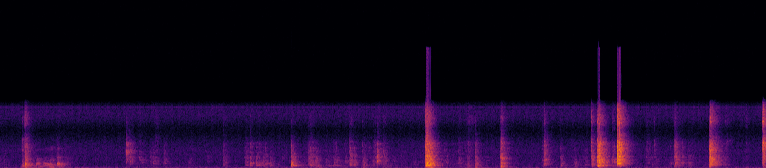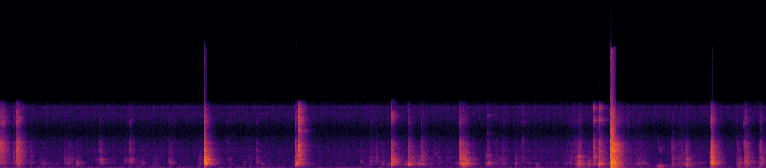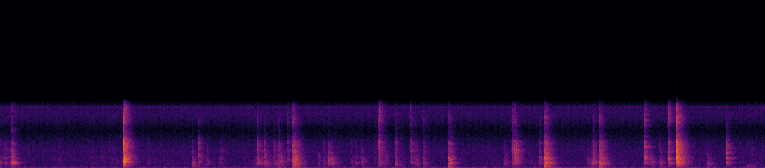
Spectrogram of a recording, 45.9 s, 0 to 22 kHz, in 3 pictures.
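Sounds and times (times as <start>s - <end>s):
plastic cracks and knocks: 2.5s - 21.8s, 22.4s - 40.0s, 40.6s - 45.8s.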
